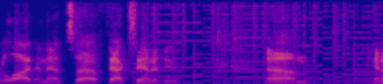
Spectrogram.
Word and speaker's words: Faxanadu: lot and that's uh faxanadu um and i should say fazzanadu because i think that's the proper way to uh pronounce it but i always called it backsanity um did you yeah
